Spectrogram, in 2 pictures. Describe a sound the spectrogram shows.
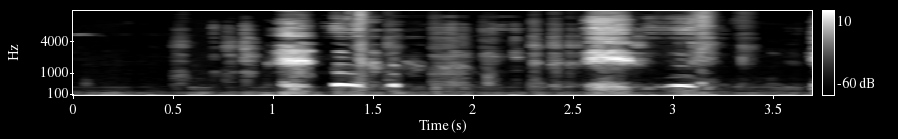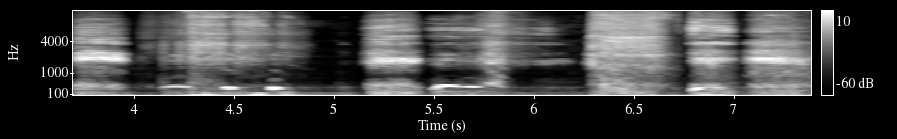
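A young man laughs loudly and hysterically close to a microphone.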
